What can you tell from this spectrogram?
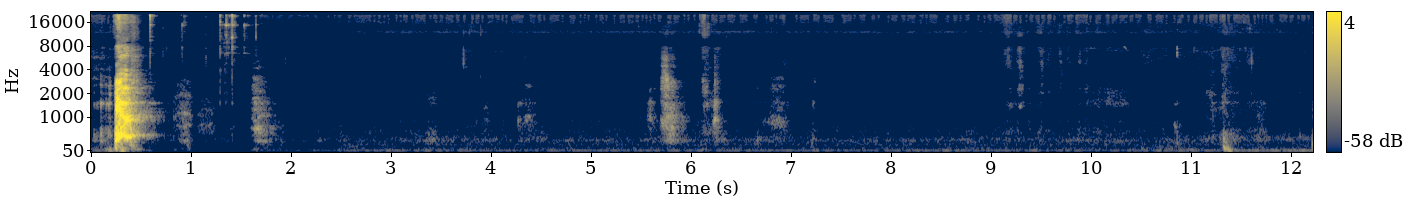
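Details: Pet dog indoors, getting vocal while playing: one sharp, loud bark at the start, followed by a few faint soft sounds and long stretches of quiet in a small room.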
